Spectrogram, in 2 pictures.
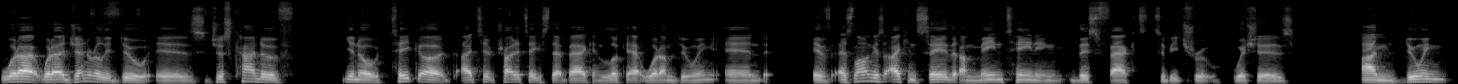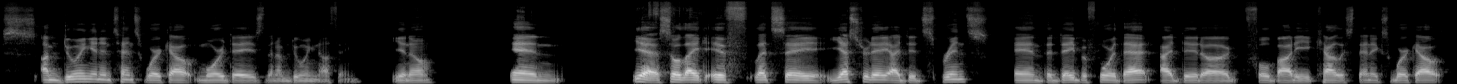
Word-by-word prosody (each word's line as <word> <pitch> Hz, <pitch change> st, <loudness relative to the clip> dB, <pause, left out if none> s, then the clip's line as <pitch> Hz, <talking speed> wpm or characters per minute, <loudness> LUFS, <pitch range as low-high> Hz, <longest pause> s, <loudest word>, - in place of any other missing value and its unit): what 130 Hz, +4 st, +4 dB
I 130 Hz, -1 st, +10 dB
what 120 Hz, -, +2 dB
I 115 Hz, -1 st, +6 dB
generally 130 Hz, -6 st, -2 dB
do 95 Hz, +1 st, -1 dB
is 90 Hz, -1 st, -3 dB
just 120 Hz, 0 st, -6 dB
kind 135 Hz, -3 st, -3 dB
of, 110 Hz, -4 st, -1 dB, 0.5 s
you 125 Hz, -1 st, -1 dB
know, 100 Hz, -4 st, +2 dB
take 145 Hz, 0 st, -1 dB
a -, -, +2 dB
I -, -, +2 dB
ter -, -, -6 dB
try -, -, -1 dB
to 115 Hz, -, -2 dB
take 105 Hz, -, -4 dB
a -, -, -10 dB
step 95 Hz, -, -2 dB
back 100 Hz, 0 st, +2 dB
and 85 Hz, 0 st, -11 dB
look 100 Hz, +3 st, -2 dB
at 105 Hz, -, +1 dB
what 95 Hz, +2 st, +1 dB
I'm 95 Hz, -2 st, -1 dB
doing, 95 Hz, +5 st, -5 dB
and, 90 Hz, -2 st, -5 dB, 0.4 s
if 105 Hz, -2 st, -1 dB
as 105 Hz, +4 st, -2 dB
long 150 Hz, +2 st, -1 dB
as 145 Hz, -, -1 dB
I 125 Hz, -, +3 dB
can 115 Hz, -4 st, -6 dB
say 115 Hz, +2 st, +2 dB
that 110 Hz, -, -2 dB
I'm 90 Hz, -1 st, -2 dB
maintaining 105 Hz, -3 st, -3 dB
this 105 Hz, +4 st, -3 dB
fact 95 Hz, -1 st, -1 dB
to -, -, -7 dB
be 85 Hz, -3 st, -7 dB
true, -, -, -7 dB
which 95 Hz, -, -2 dB
is, 85 Hz, -2 st, -2 dB, 0.7 s
I'm 95 Hz, -4 st, +2 dB
doing 120 Hz, +4 st, 0 dB
s -, -, -12 dB
I'm 105 Hz, -2 st, 0 dB
doing 125 Hz, +4 st, +1 dB
an 120 Hz, -, -1 dB
intense 110 Hz, 0 st, -4 dB
workout 100 Hz, 0 st, +1 dB
more 95 Hz, +1 st, 0 dB
days 85 Hz, -2 st, 0 dB
than 85 Hz, -, -9 dB
I'm 80 Hz, -1 st, -8 dB
doing 85 Hz, -3 st, -5 dB
nothing, -, -, -12 dB, 0.3 s
you 95 Hz, -, -2 dB
know? 95 Hz, +2 st, -3 dB, 0.8 s
And 100 Hz, -5 st, +2 dB, 0.7 s
yeah, -, -, +9 dB
so -, -, +4 dB
like 105 Hz, -1 st, +6 dB
if 105 Hz, -3 st, +2 dB
let's 110 Hz, 0 st, +1 dB
say 100 Hz, -3 st, +3 dB
yesterday 115 Hz, 0 st, +3 dB
I -, -, +5 dB
did 90 Hz, -1 st, -4 dB
sprints 115 Hz, +1 st, -4 dB, 0.2 s
and 95 Hz, -3 st, -1 dB
the 90 Hz, -, -3 dB
day 105 Hz, +5 st, +1 dB
before 100 Hz, +1 st, -1 dB
that 105 Hz, +2 st, +3 dB
I -, -, +3 dB
did 95 Hz, -1 st, -2 dB
a 85 Hz, -2 st, +1 dB
full 95 Hz, -, -3 dB
body 90 Hz, -1 st, 0 dB
calisthenics 95 Hz, +1 st, -3 dB
workout. 95 Hz, +1 st, 0 dB
100 Hz, 175 wpm, -23 LUFS, 90-110 Hz, 0.8 s, I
